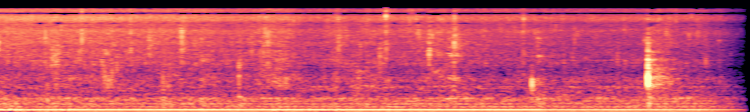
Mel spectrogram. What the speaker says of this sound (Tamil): மசாலா நல்லா கொதிக்க ஆரம்பிச்சிச்சு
